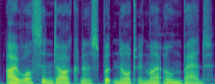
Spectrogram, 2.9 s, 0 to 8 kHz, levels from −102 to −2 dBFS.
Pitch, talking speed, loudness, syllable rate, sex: 115 Hz, 210 wpm, -20 LUFS, 4.4 syllables/s, male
